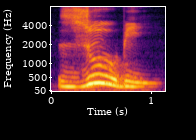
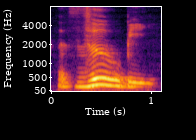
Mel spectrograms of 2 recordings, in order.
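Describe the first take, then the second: First: It begins with a buzzing z sound. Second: It begins with a light th sound. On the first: The word's meaning changes. The speaker calls it wrong. "It's not Z like a, a buzzing sound" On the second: The intended word is said. The speaker calls it right. "much lighter than this letter"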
